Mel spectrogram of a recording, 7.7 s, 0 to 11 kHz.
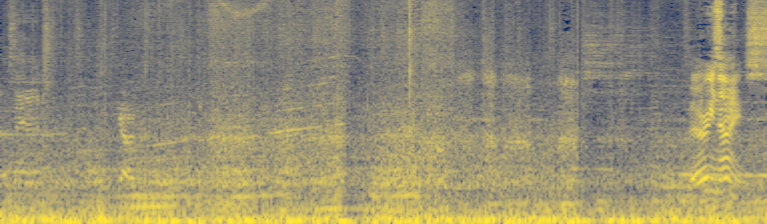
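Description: A Bugatti Veyron 16.4 Grand Sport Vitesse pulls away in second gear out of a corner, its engine roaring and whirring steadily from inside the cabin while people talk over it.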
